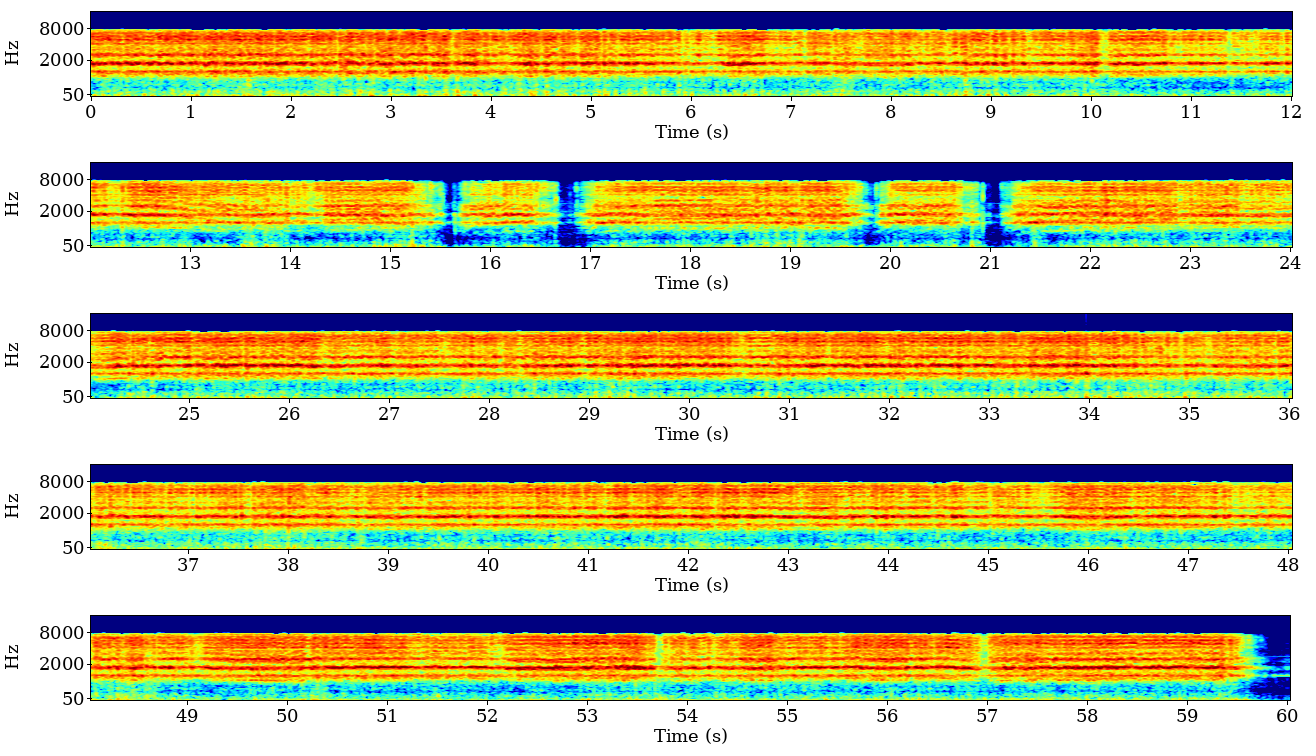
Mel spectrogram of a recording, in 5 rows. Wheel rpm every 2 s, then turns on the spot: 230, 230, 230, 230, 230, 230, 210, 140, 90, 140, 80, 170, 210, 220, 230, 230, 230, 230, 230, 230, 230, 230, 230, 230, 230, 230, 220, 220, 220, 170.
none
